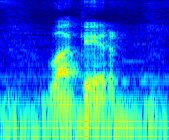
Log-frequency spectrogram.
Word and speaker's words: Vaquer: This is how you say it, Stephanie Vaquer. If you want to say it like in English, it'd be Stephanie Vaquer. I'm just gonna say Vaquer.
